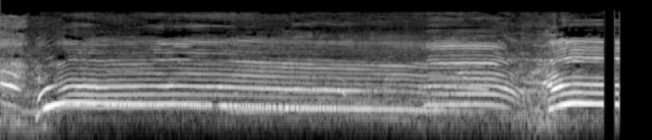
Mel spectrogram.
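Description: One long, loud held shout from a voice close to the microphone, sliding up in pitch at the start, holding steady for about four seconds and falling away, then a second shout rising just before the end, with a crowd cheering behind.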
